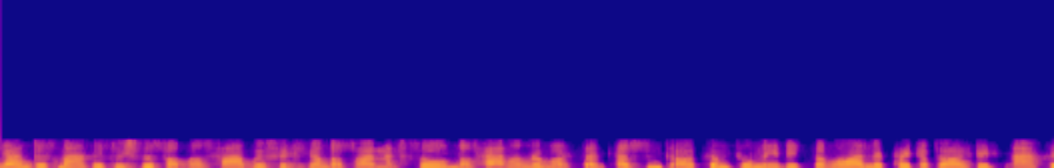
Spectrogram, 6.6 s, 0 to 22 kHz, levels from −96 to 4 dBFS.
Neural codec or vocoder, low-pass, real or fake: codec, 16 kHz, 0.5 kbps, FreqCodec, larger model; 3.6 kHz; fake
